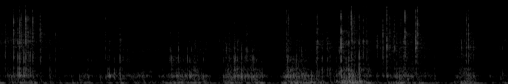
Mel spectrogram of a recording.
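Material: Metallic foil.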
